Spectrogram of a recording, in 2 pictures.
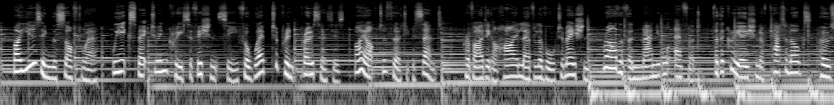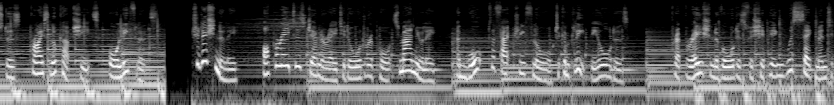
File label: Corporate samples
